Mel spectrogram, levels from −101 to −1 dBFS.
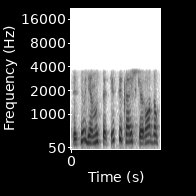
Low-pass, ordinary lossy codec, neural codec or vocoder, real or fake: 3.6 kHz; AAC, 32 kbps; none; real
